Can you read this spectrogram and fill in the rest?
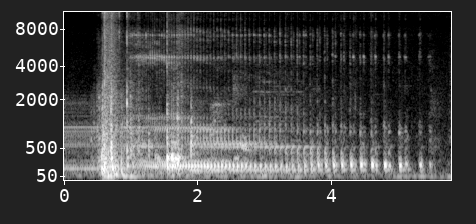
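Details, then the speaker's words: Samsung RF28HFEDBSR fridge, phone at back: buzzing, vibrating hum breaks into slowing ticks, stops when door opens — evaporator fan blades striking ice built up on coils behind internal panel, defrost system suspected faulty. "this is making this noise earlier kind of sounds like uh something vibrating it's actually a fan inside the refrigerator if you'll listen when you open it it'll stop"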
